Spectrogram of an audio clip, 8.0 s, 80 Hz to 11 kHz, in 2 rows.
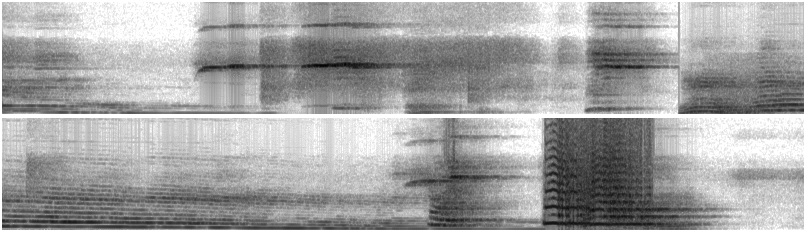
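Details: A 2-month-old long-coat German Shepherd puppy gives thin, wavering howls that slide slowly downward, ending in a sharp yelp.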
